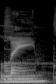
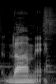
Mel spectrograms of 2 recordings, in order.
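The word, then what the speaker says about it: ラメ: using lame powder but actually it's pronounced so it's not lame it's rame anyways this was only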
